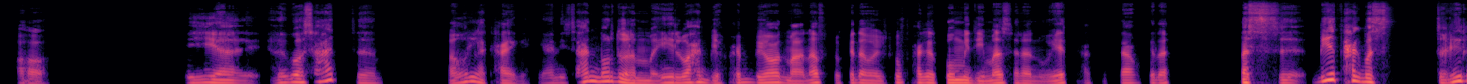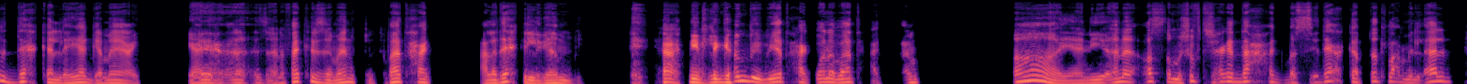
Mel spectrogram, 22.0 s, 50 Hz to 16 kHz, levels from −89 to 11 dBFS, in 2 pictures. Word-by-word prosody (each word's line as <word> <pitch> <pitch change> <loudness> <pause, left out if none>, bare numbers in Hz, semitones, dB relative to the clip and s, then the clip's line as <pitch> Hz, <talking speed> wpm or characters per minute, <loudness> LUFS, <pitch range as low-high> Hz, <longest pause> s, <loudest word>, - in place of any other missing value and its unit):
أها. - - -10 1.0
هي 120 -4 -4
هو 140 +4 -2
ساعات 200 - -3 0.2
م 110 -2 -9 0.6
هاقول 165 +11 -3
لك 125 - -6
حاجة 95 -3 -6
يعني 110 +3 -15
ساعات 165 - -3
برضه 185 -6 0
لمّا 105 -2 -4
إيه 120 +3 -4
الواحد 135 +2 -2
بيحب 125 +7 -9
يقعُد 135 +1 0
مع 100 -3 -2
نفسه 120 -2 -5
كده 115 -1 -4
ويشوف 110 +5 -8
حاجة 125 0 -2
كوميدي 120 -4 -1
مثلًا 105 -3 -4
ويضحك 110 +2 -7 0.2
بتاع 115 - -4
وكده، 115 0 -8 0.6
بس 120 - -1 0.2
بيضحك 220 -2 +3
بس 160 -3 -2 0.3
ده 125 - -5
غير 195 +5 +2
الضحكة 165 -4 +1
اللي 115 -3 +1
هي 135 +4 +3
الجماعي، 115 -4 0 0.4
يعني 125 +2 +3
احنا 120 +1 -1
أ - - -12
أز 115 -3 -9
أنا 110 +1 -5
فاكر 165 +4 +3
زمان 130 +3 +2
كنت 100 - -15
باضحك 145 -3 +5 0.4
على 120 +3 +3
ضحك 165 -4 +4
اللي 110 -3 +4
جنبي، 115 -6 +1 0.6
يعني - - +8
اللي 150 +1 +9
جنبي 165 +3 +6
بيضحك 150 -1 +2
وأنا 150 0 +3
باضحك 145 +1 -1
فاهم؟ 135 +1 -3 0.7
آه، 185 - +5
يعني 115 +6 -1
أنا 165 +1 +2
أصلًا 175 -4 -2
ما 135 - +2
شُفتش 180 -7 -4
حاجة 170 +2 +3
تضحّك 170 -1 0
بس 130 -1 -7
ضحكة 185 +8 -1
بتطلع 175 -3 -4
من 130 -2 -5
القلب 180 +7 +2
130 Hz, 185 wpm, -24 LUFS, 115-155 Hz, 1.0 s, اللي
